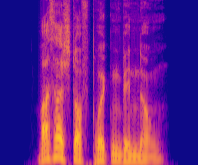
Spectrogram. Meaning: hydrogen bonding
- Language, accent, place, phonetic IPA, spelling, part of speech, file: German, Germany, Berlin, [ˈvasɐʃtɔfbʁʏkənbɪndʊŋ], Wasserstoffbrückenbindung, noun, De-Wasserstoffbrückenbindung.ogg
